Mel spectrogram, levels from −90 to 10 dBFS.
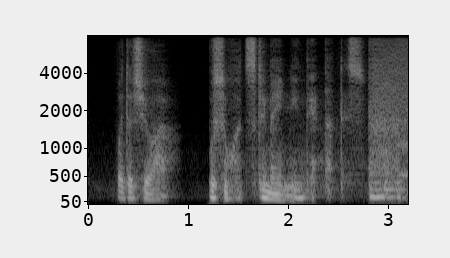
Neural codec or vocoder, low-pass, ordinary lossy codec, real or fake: codec, 16 kHz, 0.5 kbps, FunCodec, trained on Chinese and English, 25 frames a second; none; none; fake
